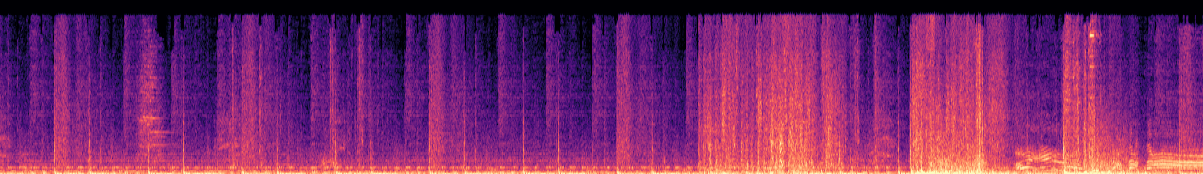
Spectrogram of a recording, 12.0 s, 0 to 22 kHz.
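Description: Cyberpunk 2077 firefight: rapid bursts of gunfire crackle for several seconds, then a heavy grenade blast booms near the end, with a voice talking over the game action.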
